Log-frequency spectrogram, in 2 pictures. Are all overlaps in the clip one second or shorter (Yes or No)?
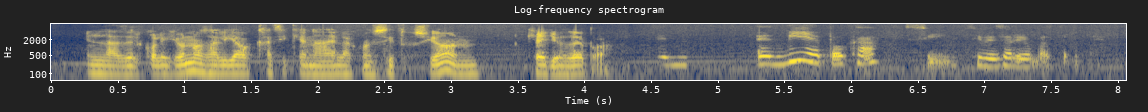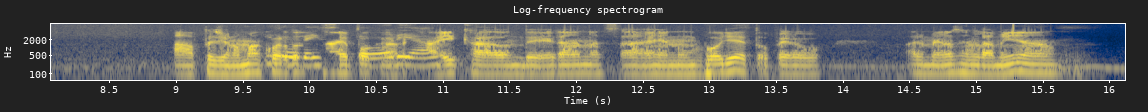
No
